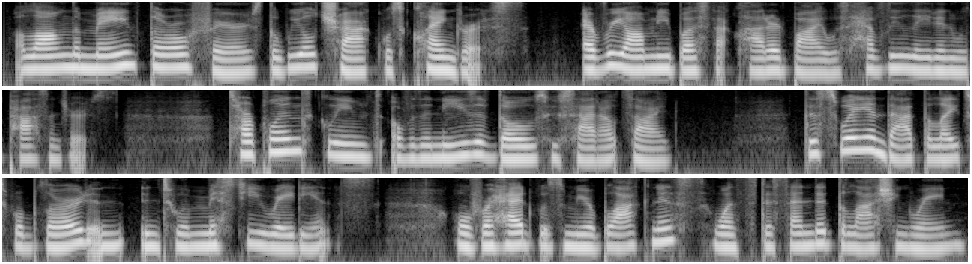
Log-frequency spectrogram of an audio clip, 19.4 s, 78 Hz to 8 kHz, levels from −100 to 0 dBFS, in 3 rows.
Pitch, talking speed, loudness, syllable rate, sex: 195 Hz, 155 wpm, -19 LUFS, 5.5 syllables/s, female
